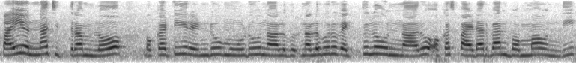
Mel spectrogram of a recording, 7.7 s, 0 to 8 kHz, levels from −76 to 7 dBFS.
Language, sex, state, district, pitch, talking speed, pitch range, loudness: Telugu, female, Andhra Pradesh, Sri Satya Sai, 280 Hz, 115 wpm, 260-300 Hz, -14 LUFS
